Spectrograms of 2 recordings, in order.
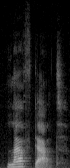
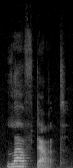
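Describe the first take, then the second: First: The words run together with a light D. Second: The words run together with a light D.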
